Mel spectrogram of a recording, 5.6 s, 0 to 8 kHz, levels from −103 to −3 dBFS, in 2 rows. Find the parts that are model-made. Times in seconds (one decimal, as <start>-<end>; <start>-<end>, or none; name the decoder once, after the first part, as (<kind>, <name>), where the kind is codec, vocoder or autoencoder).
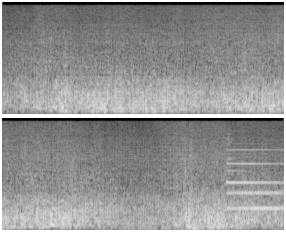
0.0-4.7 (vocoder, Vocos)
